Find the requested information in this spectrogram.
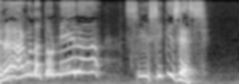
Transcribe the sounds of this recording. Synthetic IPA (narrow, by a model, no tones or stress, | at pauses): ɾaaɣod̪at̪oneɾa | sisikizɛsi̥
